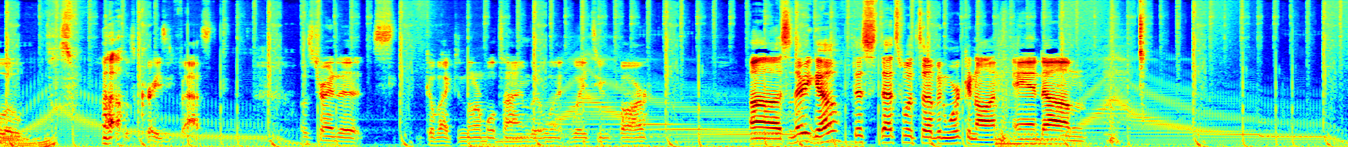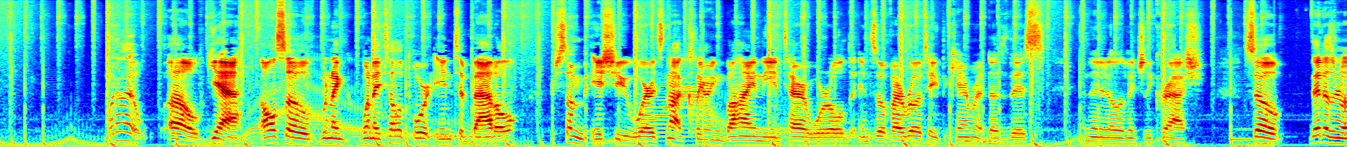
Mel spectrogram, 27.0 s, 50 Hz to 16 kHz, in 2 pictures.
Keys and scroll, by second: 0.0-0.3 typing, 6.6-18.9 typing, 20.9 e, 26.4 super+q.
